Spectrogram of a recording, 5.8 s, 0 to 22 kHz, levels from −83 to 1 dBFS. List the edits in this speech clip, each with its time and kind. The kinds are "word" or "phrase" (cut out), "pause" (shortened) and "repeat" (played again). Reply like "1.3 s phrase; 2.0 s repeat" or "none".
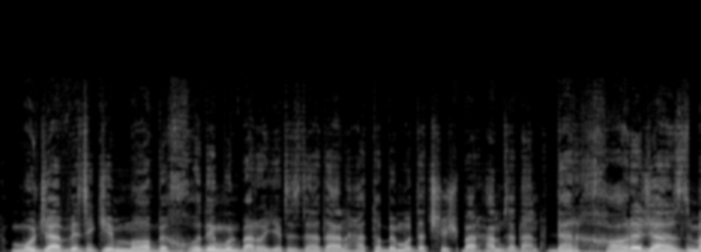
2.4 s word; 3.6 s word; 4.5 s pause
